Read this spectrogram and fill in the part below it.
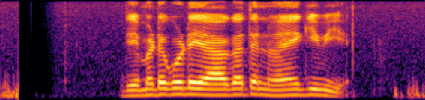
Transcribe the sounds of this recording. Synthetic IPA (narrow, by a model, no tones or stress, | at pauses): d̪eməʈəkoɖejaːɡat̪ənʋɛjəɡiʋijə̰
